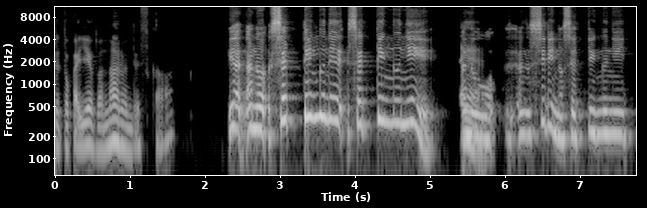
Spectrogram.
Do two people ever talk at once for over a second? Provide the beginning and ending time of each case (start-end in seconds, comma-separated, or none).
none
